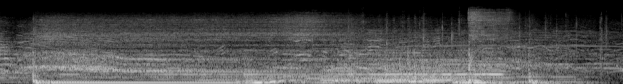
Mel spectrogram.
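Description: Live reggae band: bass holding long low notes, then a moving bass line under a sustained keyboard chord, with a cymbal crash about five seconds in before the music drops away.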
